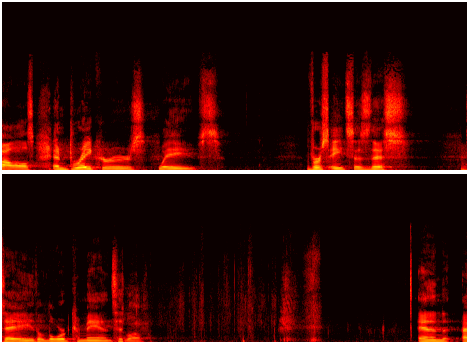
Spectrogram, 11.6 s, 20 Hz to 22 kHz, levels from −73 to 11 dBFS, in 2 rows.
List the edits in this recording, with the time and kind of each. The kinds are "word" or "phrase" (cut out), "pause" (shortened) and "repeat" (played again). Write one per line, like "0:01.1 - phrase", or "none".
0:02.0 - word
0:05.7 - word
0:07.3 - word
